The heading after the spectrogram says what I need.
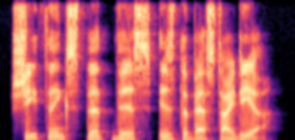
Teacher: It also has a nice rhythm. Best idea has the stress on best, and then a fall on idea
